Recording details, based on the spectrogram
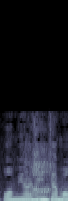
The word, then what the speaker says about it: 大神神社: それから大神神社って大きい神様って書いて大神神社って読むんですけども、三輪山をご神体とされた大神神社も、とてもエネルギーの高い、初詣のね、参拝場となると思いますね。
